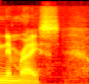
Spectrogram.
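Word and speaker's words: Erid Nimrais: First pronunciation was correct. Erid. Nimice. Nimrace. Nim rice. I think Nim rice.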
